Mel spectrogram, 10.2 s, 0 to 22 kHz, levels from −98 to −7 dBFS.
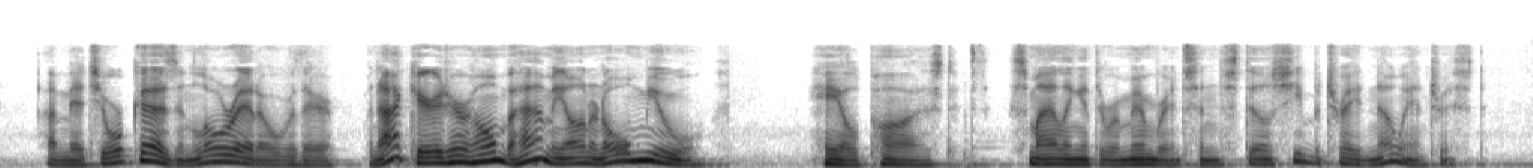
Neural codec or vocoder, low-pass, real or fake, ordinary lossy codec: none; 7.2 kHz; real; MP3, 64 kbps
